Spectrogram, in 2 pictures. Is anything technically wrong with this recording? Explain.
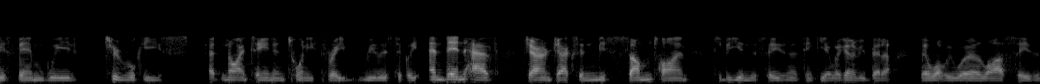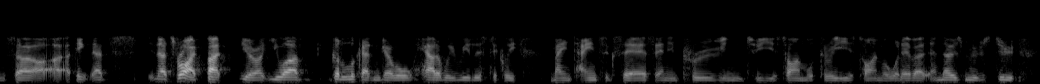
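Yes. Throughout the clip the speech carries G.729 codec damage. The codec rebuilds each 10 ms frame from a vocal tract filter, a pitch predictor and a few excitation pulses, which fits an 8 kbit/s G.729A stream. Nothing above 3.8 kHz remains, and the line band runs from 250 Hz to 3.6 kHz. A plain telephone band-limit would only sound narrow. Here the speech is also rough, buzzy and slightly synthetic, and that is plainly audible.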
